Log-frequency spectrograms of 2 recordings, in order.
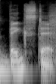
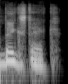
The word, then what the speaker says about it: Big Stick: So, the mayor's name, which you just pronounced... How'd you do it? You said insanely wrong. I said Tigarius Twirl's Big Stick.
